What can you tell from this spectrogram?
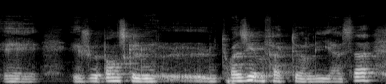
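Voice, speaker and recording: Speech moves at a very slow pace with fairly even intonation. Audible room echo surrounds it. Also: man. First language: English (speaking French). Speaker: professor. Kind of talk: academic Q&A answer. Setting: conference hall, also streamed by video. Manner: halting, many fillers.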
